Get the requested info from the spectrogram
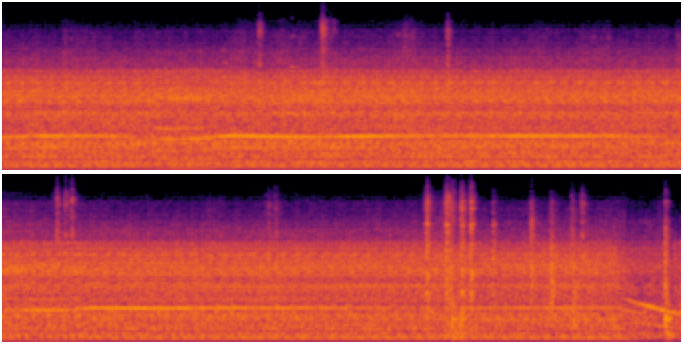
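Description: Case tractor's diesel engine idling steadily, heard from inside the cab, with a steady whine over the drone. A few sharp clicks come about eight and a half seconds in.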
